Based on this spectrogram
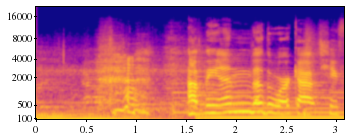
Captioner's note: laughing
